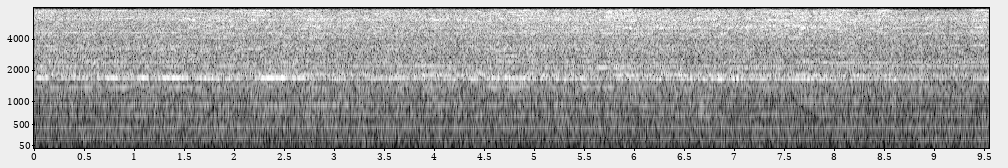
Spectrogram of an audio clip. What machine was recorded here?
pump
